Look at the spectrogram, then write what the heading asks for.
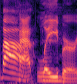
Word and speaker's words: Patlabor: in the late 90s, patrol and labor fuse into Pat labor. It's the very first dialogue. So. Anybody saying Patlabor probably hasn't watched it. It is incorrect.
